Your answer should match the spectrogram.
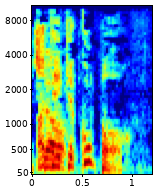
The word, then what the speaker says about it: Antetokounmpo: Antetokounmpo. – Yeah, is that how you say it? – Yeah.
